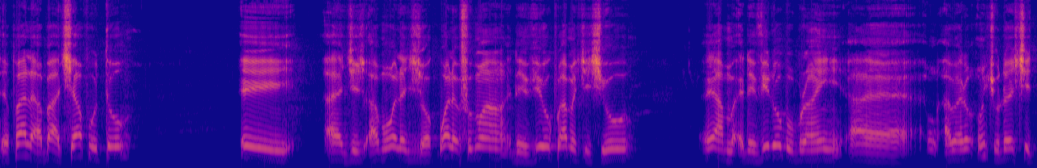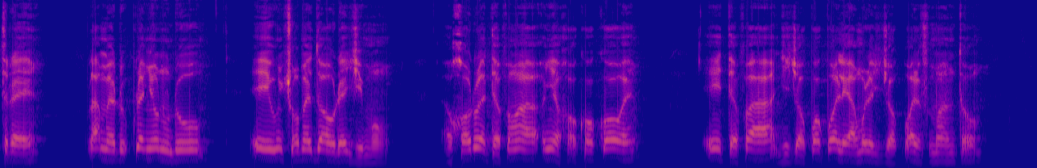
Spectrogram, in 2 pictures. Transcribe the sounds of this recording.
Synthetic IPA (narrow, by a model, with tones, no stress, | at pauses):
t̪e˨ɸe˦a˦le˨a˨be˦a˨t͡ɕi˦a˦ɸo˦t̪o˦ | e˦je˦˨ | i˨a˨me˦le˨d͡ʑi˨d͡ʒɔ˨k͡pɔ˦le˨ɸe˦mã̰˦˨ɖe˨vi˦wo˦k͡ple˦a˦˨mẽ˨t͡ɕi˨t͡ɕi˦wo˦ | e˦a˨m˨ɖe˨vi˦ɖe˦wo˦bu˨bɾã˨˦ɲi˦˨ | a˨me˨ŋũ˦t͡ʃu˦ɖe˦t͡ɕi˨t̪ɾe˨ | k͡pla̰˦me˨˦k͡ple˦ɲɔ̃˦nũ˨ɖe˦wo˦ | e˦je˦ŋũ˦t͡ʃɔ˦˨mẽ˦d̪o˦a˨wo˨ɖe˦d͡ʑi˨mɔ̃˨ | e˨xɔ˦ɖo˦le˨t̪e˨ɸe˦mã˦ɲɛ̃˨xɔ̰˨kɔ˦kɔ˦o˦e˦ | ḛ˦je˦t̪e˨ɸe˦a˦d͡ʑi˨d͡ʒɔ˨k͡pɔ˦k͡pɔ˦le˨a˨mõ˦le˨d͡ʑi˨d͡ʒɔ˨k͡pɔ̰˦le˨fe˦mã˦ŋũ˦t̪ɔ̰˦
